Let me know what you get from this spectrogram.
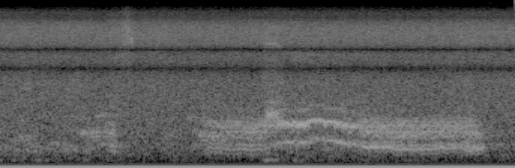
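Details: Indoor cat in a cats' room, producing a long, drawn-out wavering meow that rises and falls in pitch over several seconds, over a constant low room hum.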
